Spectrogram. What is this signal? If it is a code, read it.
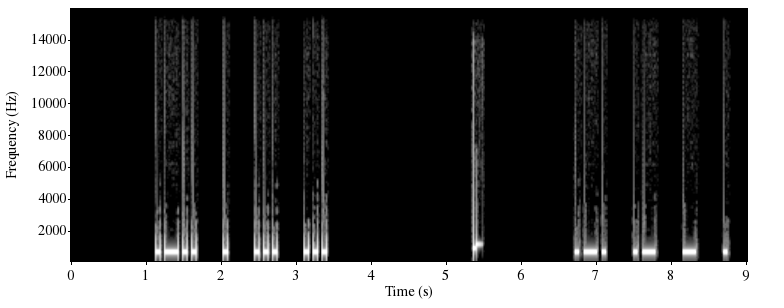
Morse code, heard as a keyed tone, about 20 wpm, spaced as for 14 wpm, 700 Hz. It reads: LESS RATE
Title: 094 Lesson 16f - Letter c - Words 20wpm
